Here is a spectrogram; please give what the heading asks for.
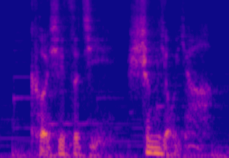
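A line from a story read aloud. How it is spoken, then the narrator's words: Weak inner sigh, gravely ill. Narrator (Chinese): 病危中，王阳明心中叹道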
